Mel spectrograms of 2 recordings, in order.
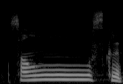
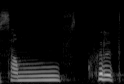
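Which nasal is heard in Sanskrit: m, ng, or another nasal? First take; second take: another nasal; m. First: The nasal is neither m nor ng. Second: The nasal is said as an m sound. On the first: This is how it is said in Maharashtra. "It's a different kind of a uh, anuswara that they apply" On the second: This is how it is said in the south. "In the south, they would tend to keep it as a makara"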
